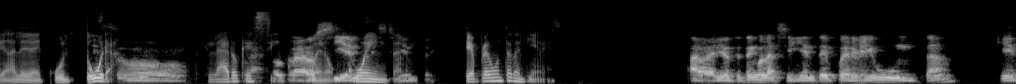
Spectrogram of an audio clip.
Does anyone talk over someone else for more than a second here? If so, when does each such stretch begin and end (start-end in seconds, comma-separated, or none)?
2.4-4.2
